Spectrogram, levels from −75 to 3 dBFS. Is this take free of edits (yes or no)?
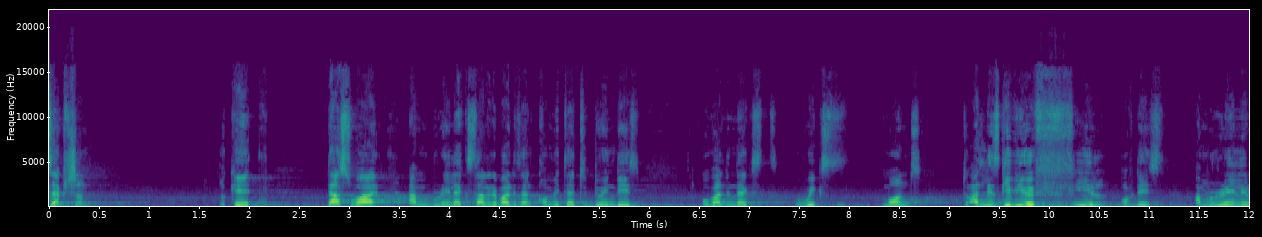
yes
